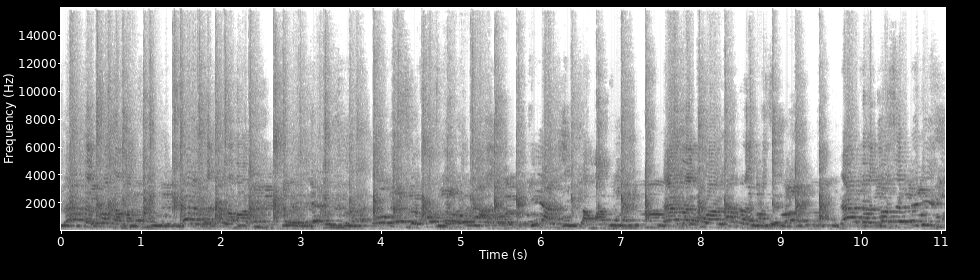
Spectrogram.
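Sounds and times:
hand claps: 0.0 - 10.8
voices praying aloud: 0.0 - 11.0.

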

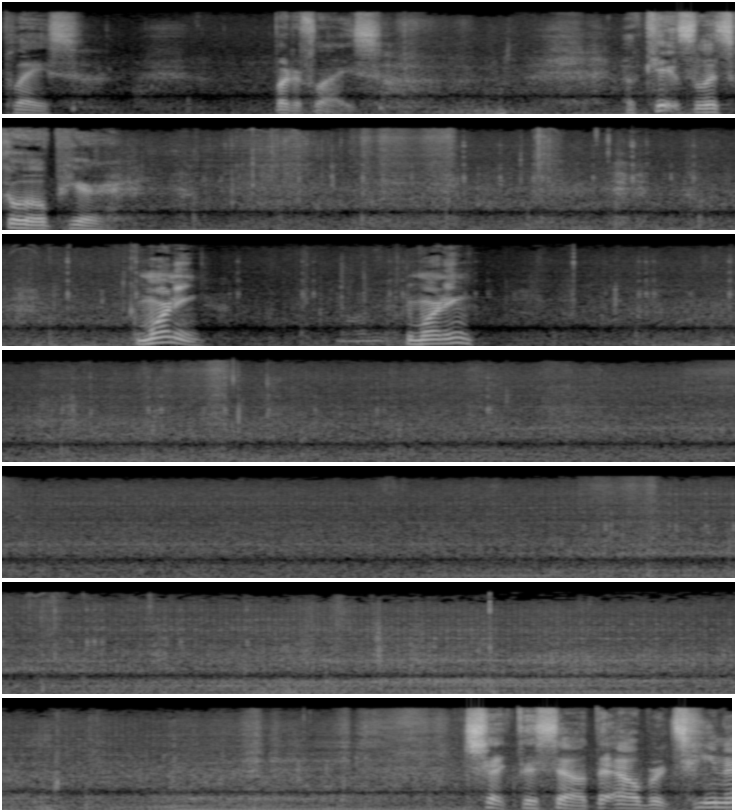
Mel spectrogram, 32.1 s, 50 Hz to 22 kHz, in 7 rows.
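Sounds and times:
traffic noise with low rumble: 0.0 - 32.0.

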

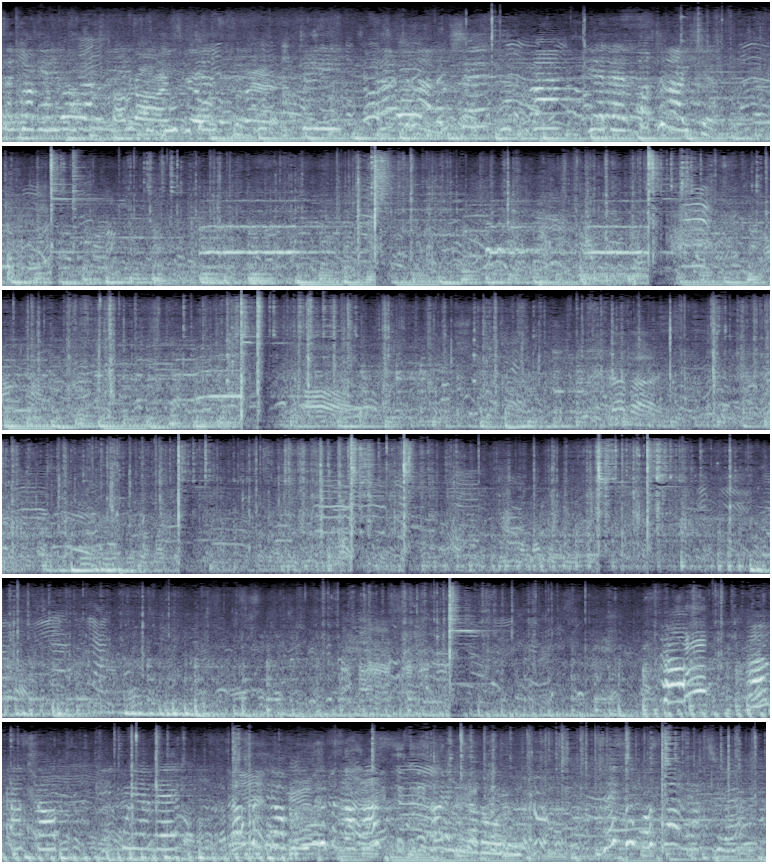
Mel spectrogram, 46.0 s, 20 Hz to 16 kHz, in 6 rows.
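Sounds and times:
background music: 0.0 - 46.0
crowd voices: 0.0 - 46.0
swords clanking on armour: 17.6 - 19.0.

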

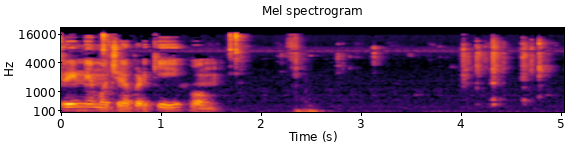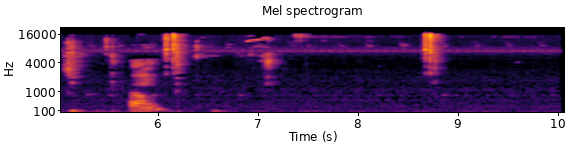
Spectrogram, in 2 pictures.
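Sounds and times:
computer mouse click: 1.7 - 3.3, 4.0 - 7.3, 8.7 - 9.0.

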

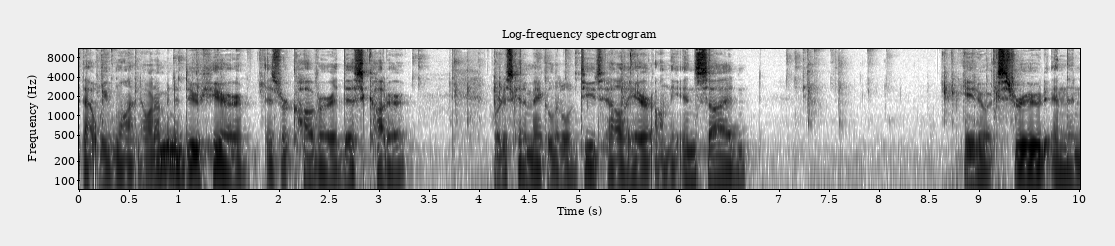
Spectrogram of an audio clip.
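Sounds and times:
computer keyboard keystrokes: 0.0 - 2.3, 3.1 - 5.8, 7.0 - 9.4
man talking: 0.0 - 3.4, 4.1 - 6.8, 8.8 - 10.0.

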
